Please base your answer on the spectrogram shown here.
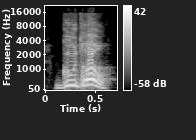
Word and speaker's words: Goudreau: I will pronounce his name the way it is supposed to be pronounced in French. Goudreau.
